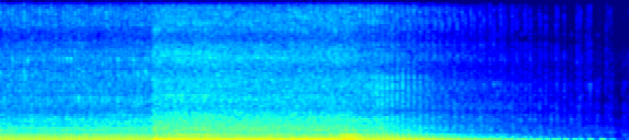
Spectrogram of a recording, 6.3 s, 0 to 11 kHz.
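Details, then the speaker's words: Ferris IS 2000 Z zero-turn mower, started to warm up before oil change, parking brake on: loud raw open bark from fast steady-firing engine, then shuts off and winds down; running without a muffler. "It's very loud. It needs a muffler. You can really use a muffler."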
